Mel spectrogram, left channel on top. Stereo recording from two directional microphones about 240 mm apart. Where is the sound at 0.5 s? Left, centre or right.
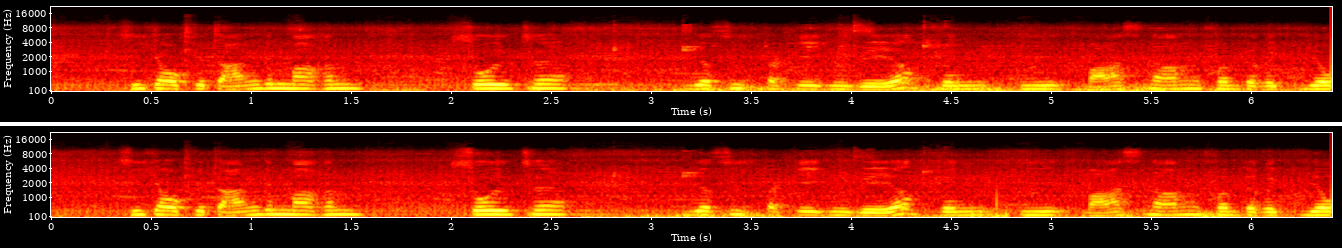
Right.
